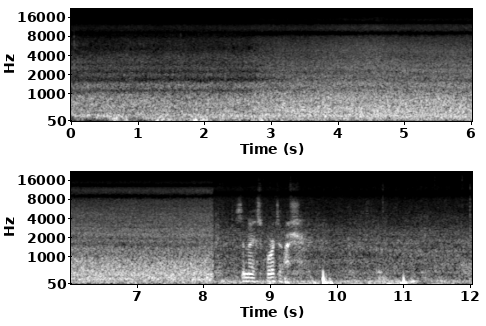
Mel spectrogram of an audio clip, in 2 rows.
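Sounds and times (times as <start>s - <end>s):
wind buffeting microphone: 0.5s - 5.7s, 9.5s - 12.0s.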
